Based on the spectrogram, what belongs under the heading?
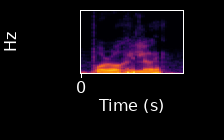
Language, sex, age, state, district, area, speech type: Assamese, male, 30-45, Assam, Jorhat, urban, spontaneous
